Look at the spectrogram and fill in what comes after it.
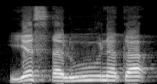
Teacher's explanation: واو مدہ وہ واو جو ساکن اس سے پہلے پیش ہو، واو مدہ کو 1 الف کے برابر کھینچ کر پڑھیں گے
